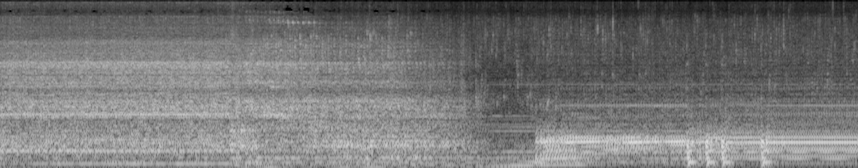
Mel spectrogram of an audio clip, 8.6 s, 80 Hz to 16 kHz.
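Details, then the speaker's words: Grizzly G0704 CNC mill spindle motor burning out during a long cut: cutting roar sags and dies, then thin whine and clicks as everything binds and the power strip overloads; endmill and part ruined. "so I ruined this endmill I ruined the uh the part to some degree and uh I torched the motor and I'm going to show you that now"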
